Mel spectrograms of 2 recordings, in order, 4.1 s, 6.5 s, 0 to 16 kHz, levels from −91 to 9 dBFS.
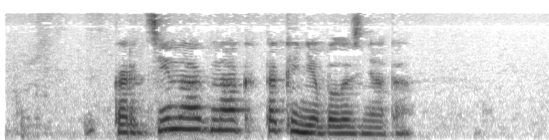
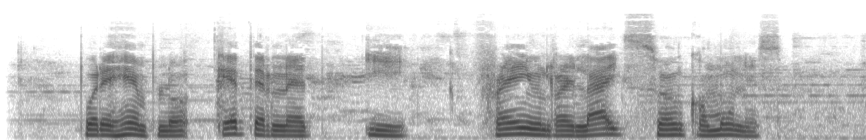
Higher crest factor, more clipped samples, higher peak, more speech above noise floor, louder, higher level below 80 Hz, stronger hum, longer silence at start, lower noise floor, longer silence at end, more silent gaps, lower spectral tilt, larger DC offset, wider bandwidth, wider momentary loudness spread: about the same, 14 dB vs 16 dB; neither; about the same, -2 dBFS vs -4 dBFS; first, 46 dB vs 28 dB; first, -14 LUFS vs -21 LUFS; about the same, -60 dBFS vs -56 dBFS; neither; about the same, 0.65 s vs 0.65 s; first, -60 dBFS vs -48 dBFS; first, 1.05 s vs 0 s; neither; second, -5 dB/octave vs -7.5 dB/octave; neither; first, 11.5 kHz vs 8.6 kHz; about the same, 15 LU vs 17 LU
